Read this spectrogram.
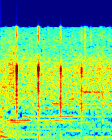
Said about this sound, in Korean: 우리 하나님께 영광의 박수 올려드리겠습니다. 할렐루야.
